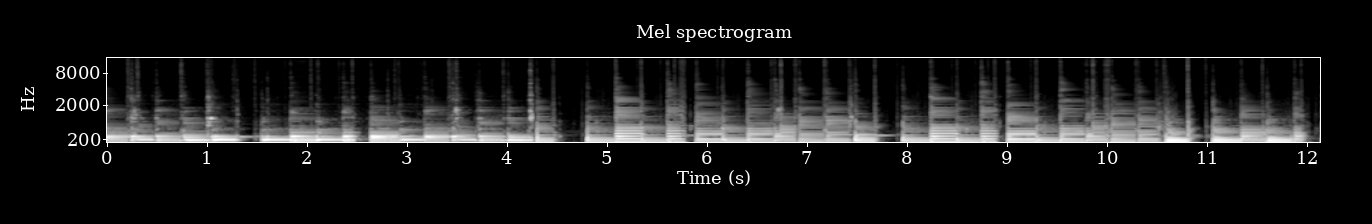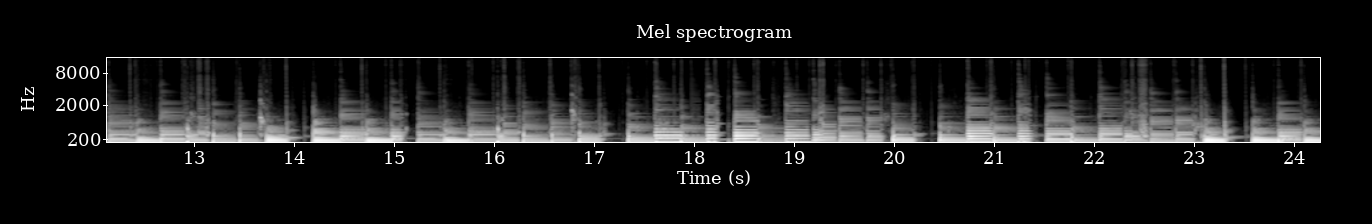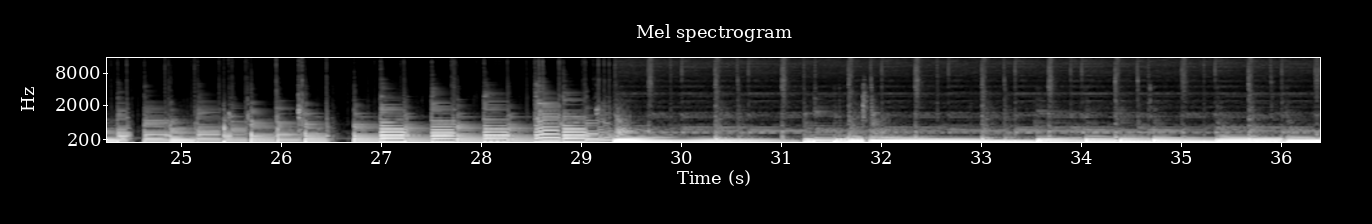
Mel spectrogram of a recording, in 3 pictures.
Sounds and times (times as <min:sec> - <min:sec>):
Music: 0:00.0 - 0:36.3.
